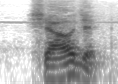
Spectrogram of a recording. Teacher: Try repeating 小姐, the word for miss. 小姐 In this word, both syllables begin with the tongue in the forward position, the so-called palatal position.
